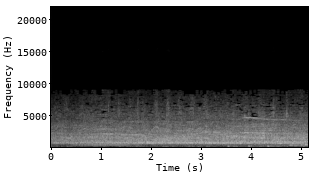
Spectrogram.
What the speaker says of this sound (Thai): เสียงแฟนๆที่ไปเชียร์ที่นั่นแฟนชาวไทยก็ไปกันไม่น้อยนะครับ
